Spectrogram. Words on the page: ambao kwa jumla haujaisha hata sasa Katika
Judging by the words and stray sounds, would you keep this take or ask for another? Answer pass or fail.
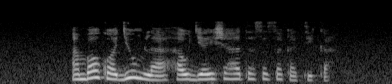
pass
